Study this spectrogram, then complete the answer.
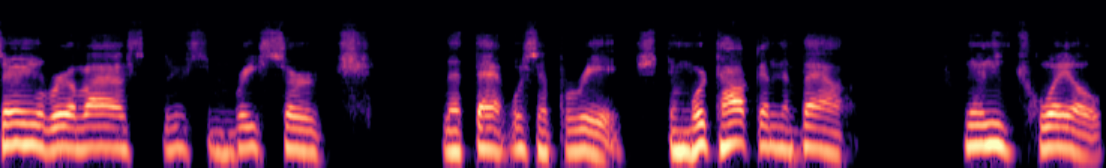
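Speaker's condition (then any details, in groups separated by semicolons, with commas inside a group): Cerebral palsy; uses wheelchair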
